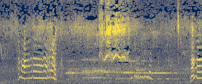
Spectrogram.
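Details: Stray cat with big eyes in a Moroccan city asking for food: a clear drawn-out harmonic meow falling at the end, a second fainter call, then another meow starting at the close.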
